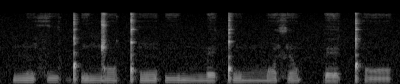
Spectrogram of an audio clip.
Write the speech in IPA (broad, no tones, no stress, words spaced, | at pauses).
ŋũfu ǃʼĩŋ͡ǁɔ̃ǃʰũ ʔimːɛ ǃũmːɔ̃xʲɔ̃pːɛ ǃʰɔ̃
